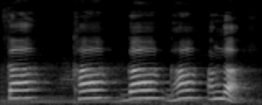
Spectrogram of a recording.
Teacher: जिन व्यंजन ध्वनियों के उच्चारण में जीहा के पिछले भाग से कोमल तालु को स्पर्श होता है उन्हें कंठ ध्वनियाँ कहते हैं। तो कहते हैं ये पहला वर्ग होता है का खा गा घा अंगा। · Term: कंठ व्यंजन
